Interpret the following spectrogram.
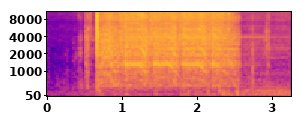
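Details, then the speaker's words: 2013 Jetta: starter turns the engine over with an even whirring crank for about two seconds but it never fires. Crank, no start; the mechanic then says something broke and the engine needs replacing. "भाई start नहीं हो रही"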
